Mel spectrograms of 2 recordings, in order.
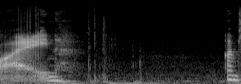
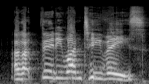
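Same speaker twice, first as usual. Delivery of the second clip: excited; 5 semitones higher, 8 dB louder than usual. Real, not acted. Bragging about loot count.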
